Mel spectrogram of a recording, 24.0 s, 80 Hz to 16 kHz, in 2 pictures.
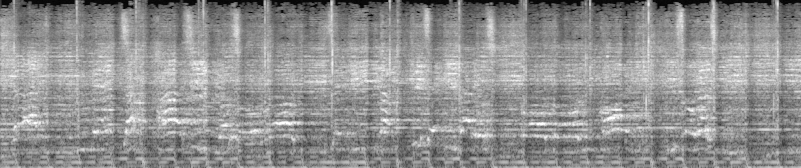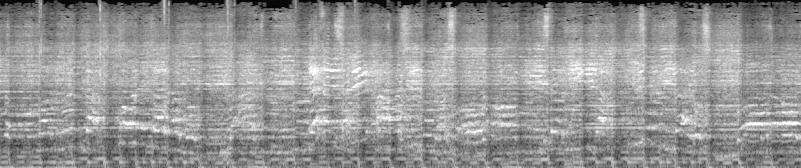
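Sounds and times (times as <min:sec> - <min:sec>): female voices singing: 0:00.0 - 0:24.0
pop song over loudspeakers: 0:00.0 - 0:24.0.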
